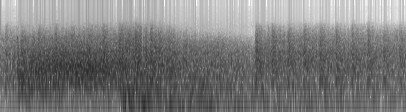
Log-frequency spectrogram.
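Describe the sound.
Gunfire during a patrol at the outposts in Indochina, from archival war reportage of Vietnamese fire: a dense, loud, continuous roar of shots with no clear gaps between bursts, and no talk.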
